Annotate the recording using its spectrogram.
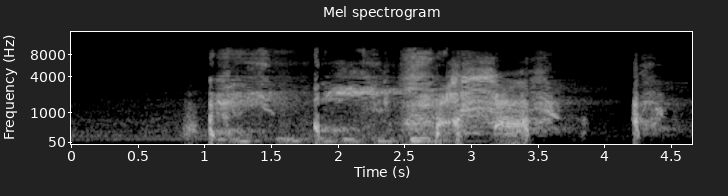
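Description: An elderly man coughs into his hand.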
